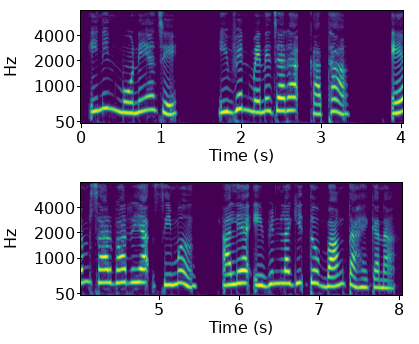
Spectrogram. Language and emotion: Santali, sad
